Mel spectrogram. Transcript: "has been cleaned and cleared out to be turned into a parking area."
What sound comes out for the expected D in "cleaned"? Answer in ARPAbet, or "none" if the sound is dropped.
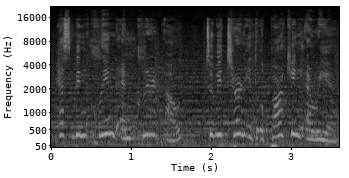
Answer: D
